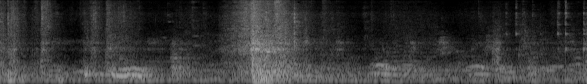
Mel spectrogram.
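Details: Pet domestic pigeons, including a racer hen held in hand, in a shop with a newly hatched chick and parents possibly preparing to lay eggs: low, soft cooing notes while a man talks over them indoors.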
